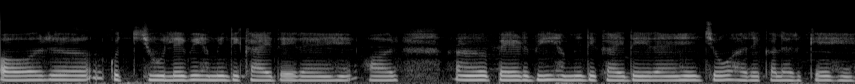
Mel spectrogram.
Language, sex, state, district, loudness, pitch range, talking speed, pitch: Hindi, female, Uttar Pradesh, Deoria, -26 LUFS, 190-200 Hz, 170 wpm, 195 Hz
